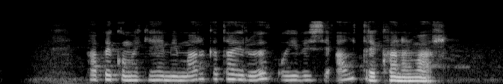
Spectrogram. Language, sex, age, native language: Icelandic, female, 50-59, Icelandic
